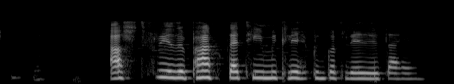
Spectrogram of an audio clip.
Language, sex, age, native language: Icelandic, female, 12, Icelandic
